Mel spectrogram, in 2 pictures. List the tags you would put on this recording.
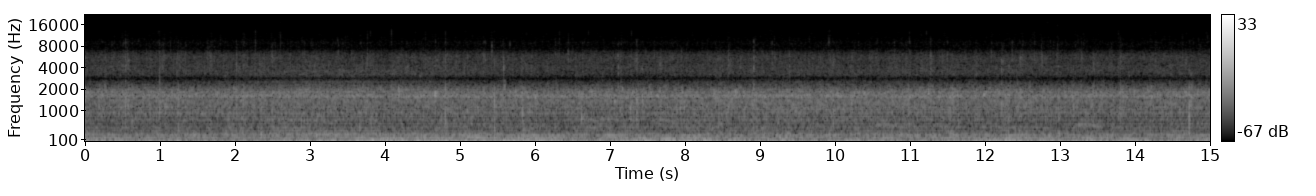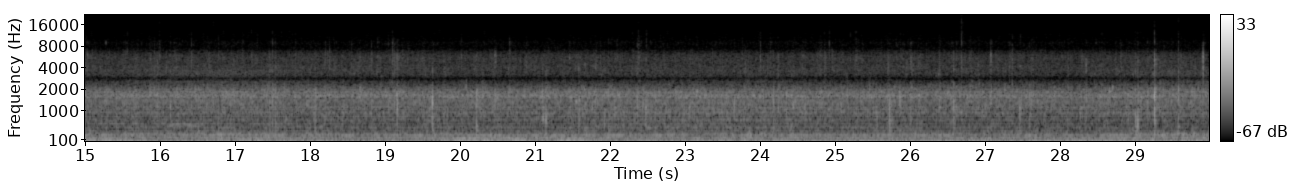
Soundscapes > Nature
nature
artistic-intervention
soundscape
Dendrophone
raspberry-pi
sound-installation
weather-data
modified-soundscape
alice-holt-forest
phenological-recording
field-recording
natural-soundscape
data-to-sound

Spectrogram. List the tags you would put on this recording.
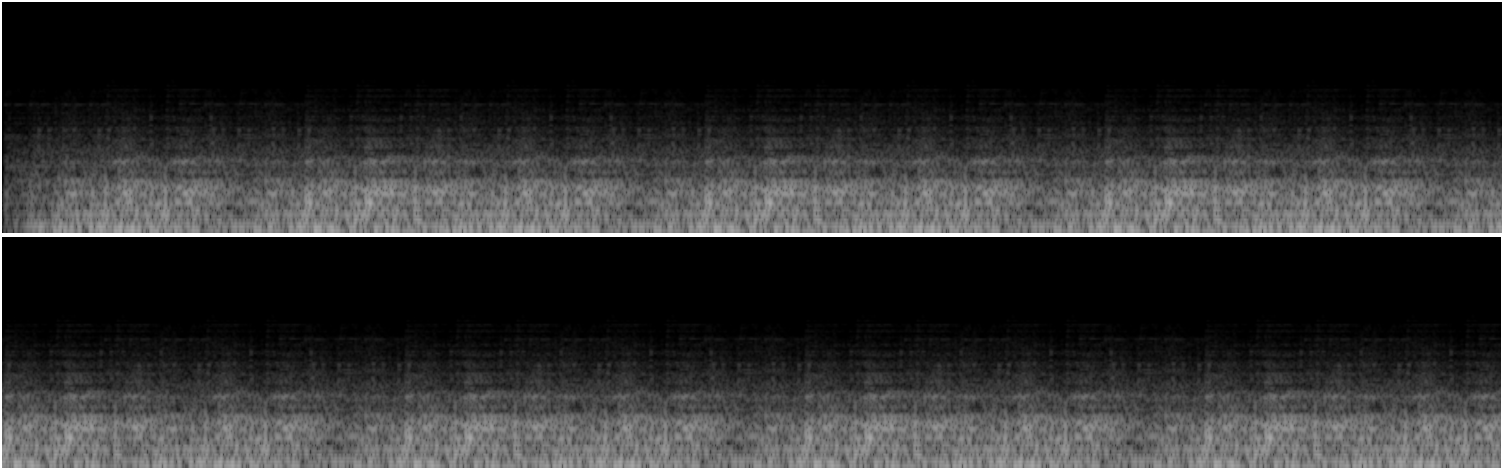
Soundscapes > Synthetic / Artificial
Ambience
Darkness
Drone
Games
Gothic
Hill
Horror
Sci-fi
Silent
Soundtrack
Survival
Underground
Weird

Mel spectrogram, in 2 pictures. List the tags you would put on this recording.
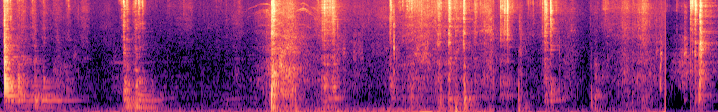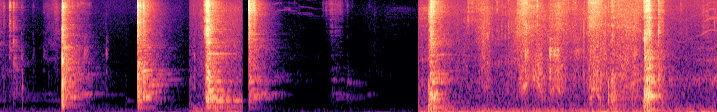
Sound effects > Other mechanisms, engines, machines
foley
fx
handsaw
hit
household
metal
metallic
perc
percussion
plank
saw
sfx
shop
smack
tool
twang
twangy
vibe
vibration

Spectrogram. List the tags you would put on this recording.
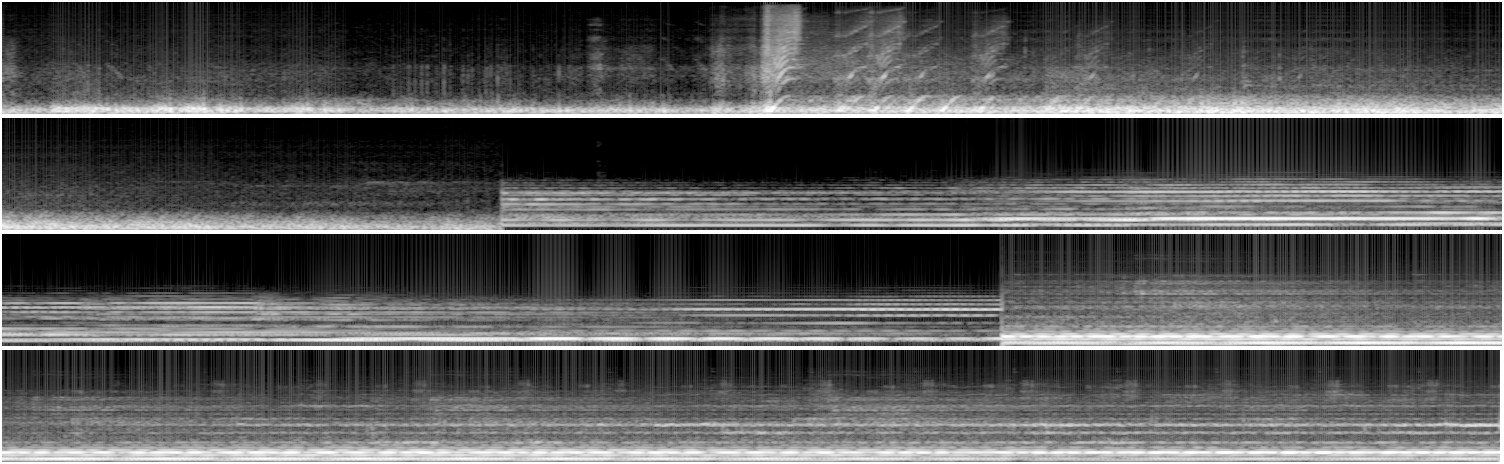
Instrument samples > Synths / Electronic
pad
Ambient

